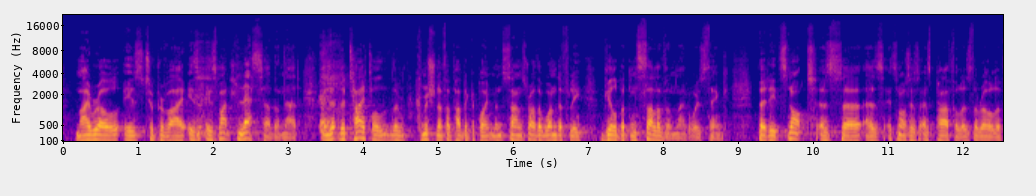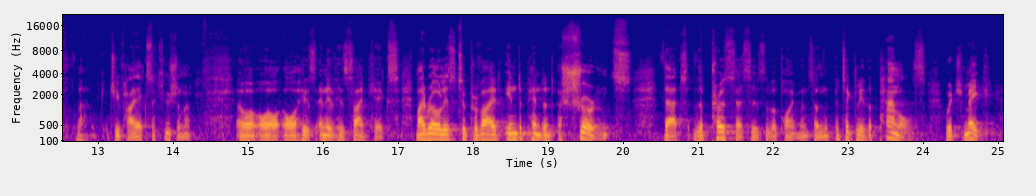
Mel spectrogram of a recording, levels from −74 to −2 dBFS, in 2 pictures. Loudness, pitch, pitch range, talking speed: -23 LUFS, 115 Hz, 105-125 Hz, 175 wpm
